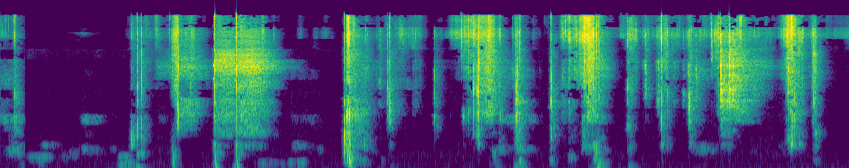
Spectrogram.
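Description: Close-up handling of soft modeling clay and a plastic seashell mold: irregular squishing, crackling and clicking, with one sharp click about three and a half seconds in.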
